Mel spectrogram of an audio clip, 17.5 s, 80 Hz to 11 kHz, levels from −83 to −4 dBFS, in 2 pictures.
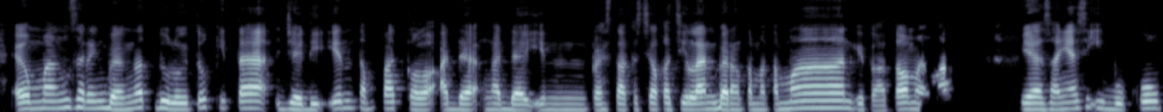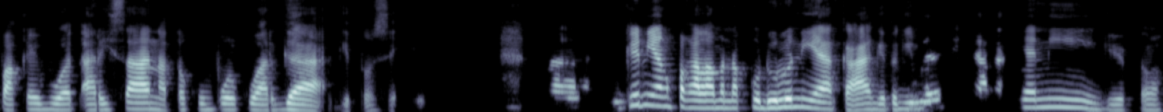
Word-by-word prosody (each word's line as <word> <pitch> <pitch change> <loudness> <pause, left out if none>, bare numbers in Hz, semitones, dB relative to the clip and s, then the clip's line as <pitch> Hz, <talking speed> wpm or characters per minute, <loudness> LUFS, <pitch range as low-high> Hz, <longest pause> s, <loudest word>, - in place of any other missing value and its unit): emang 205 +2 +1
sering 205 -2 0
banget 190 +6 0
dulu 195 -4 +3
itu 220 - -4
kita 205 0 -2 0.3
jadiin 175 +3 -2
tempat 195 +1 -3
kalau 165 -1 +1
ada 165 0 0
ngadain 165 0 -3
pesta 165 +1 -2
kecil-kecilan 175 0 +1
bareng 170 0 +3
teman-teman 205 +5 +2
gitu 165 -4 -7
atau 145 +5 +1
memang, 175 +2 -3 0.6
biasanya 180 +1 +1
sih 245 - -11
ibuku 200 +3 -3
pakai 160 +2 -1
buat 165 -1 -1
arisan 180 +2 +3
atau 155 +2 -9
kumpul 170 0 -4
keluarga 160 -1 +3
gitu - - -16
sih, - - -19 1.2
nah 170 -1 -5 0.3
mungkin 290 +10 -1
yang 270 -1 +6
pengalaman 215 -3 +6
aku 210 +2 -2
dulu 215 +3 +6
nih 225 -5 +3
ya 185 - +6
Kak 170 +1 +4
gitu 170 - -6
gimana 195 +4 -2
sih - - -37
caranya 200 +4 -4
nih 235 -1 -3 0.2
gitu, 155 0 -10
180 Hz, 150 wpm, -23 LUFS, 165-205 Hz, 1.2 s, yang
